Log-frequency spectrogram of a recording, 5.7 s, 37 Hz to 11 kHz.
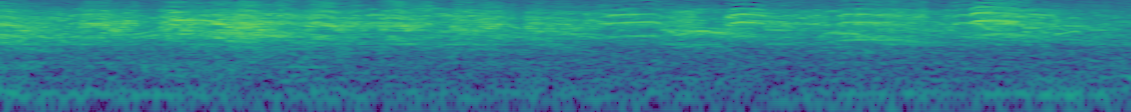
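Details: Arctic terns in a large breeding colony on Rottumerplaat, the Netherlands, on 4 June 2023, hundreds of birds close by; a dense chorus of harsh, grating squawks and rising-falling screeches overlapping continuously.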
